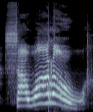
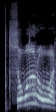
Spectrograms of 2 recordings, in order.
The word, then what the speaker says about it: saguaro: speaking people here do in spanish the ah has an a w an ah sound uh and and the g has not a g sound but a wah sound so uh uh and don't forget to roll the r at the end so you would say saguaro saguaro cactus become more noticeably and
